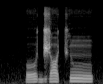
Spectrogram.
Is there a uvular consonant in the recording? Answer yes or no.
no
